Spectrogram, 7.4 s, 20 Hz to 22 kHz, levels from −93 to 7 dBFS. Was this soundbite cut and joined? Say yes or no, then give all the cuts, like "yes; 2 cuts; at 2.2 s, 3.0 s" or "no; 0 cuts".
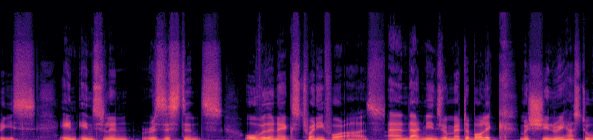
yes; 2 cuts; at 4.8 s, 6.3 s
